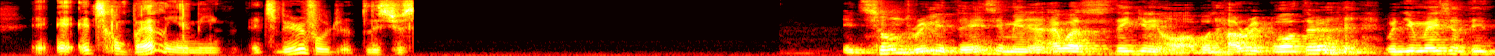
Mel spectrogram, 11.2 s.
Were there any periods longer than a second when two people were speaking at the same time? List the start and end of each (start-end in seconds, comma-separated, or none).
none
